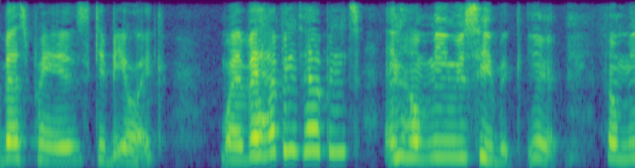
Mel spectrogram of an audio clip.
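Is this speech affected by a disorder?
Yes: cerebral palsy; able to articulate and speak.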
